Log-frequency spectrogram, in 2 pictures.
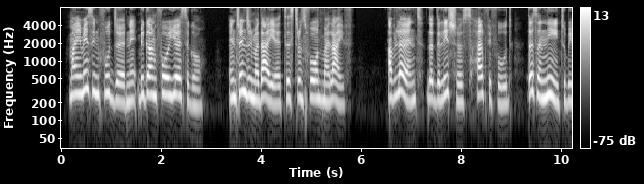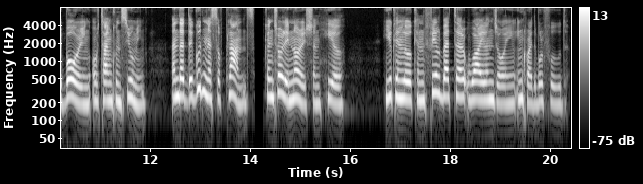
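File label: Italian female voice over, English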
